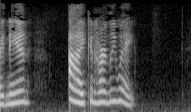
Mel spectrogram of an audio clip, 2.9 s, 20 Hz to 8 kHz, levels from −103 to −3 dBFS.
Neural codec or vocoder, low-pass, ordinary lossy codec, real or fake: none; 7.2 kHz; MP3, 32 kbps; real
